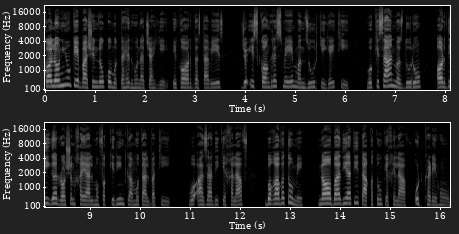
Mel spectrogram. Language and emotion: Urdu, neutral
